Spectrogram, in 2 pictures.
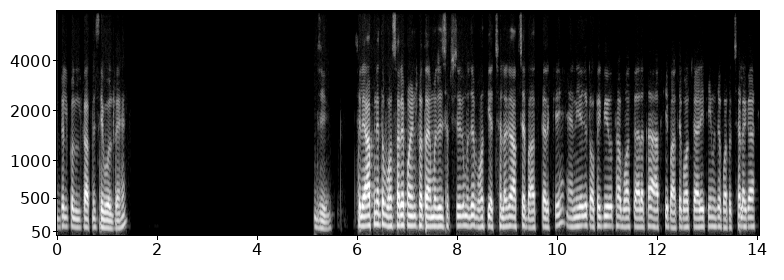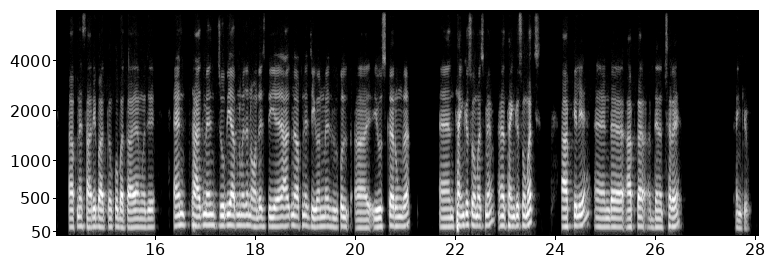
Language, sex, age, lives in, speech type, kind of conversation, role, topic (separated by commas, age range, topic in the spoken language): Hindi, male, 20-24, India, conversation, podcast, host, Woh kaunsa pal tha jab bilkul anjaan log bhi tumhe parivaar jaise lagne lage, aur phir kya hua?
